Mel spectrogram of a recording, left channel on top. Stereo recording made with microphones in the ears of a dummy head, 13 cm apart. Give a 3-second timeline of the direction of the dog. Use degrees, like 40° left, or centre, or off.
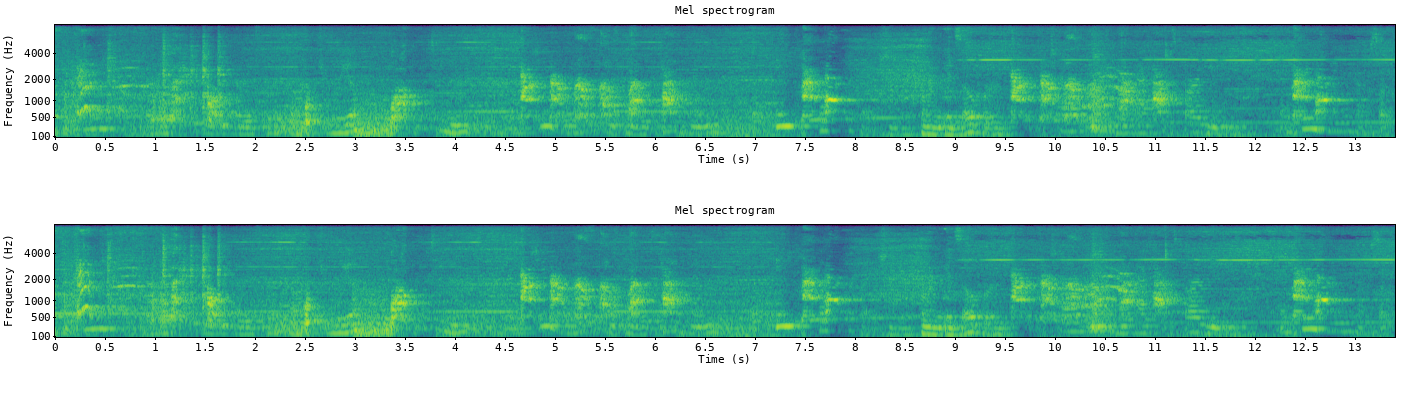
60° right, 10° right, 30° left, 50° left, 50° left.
